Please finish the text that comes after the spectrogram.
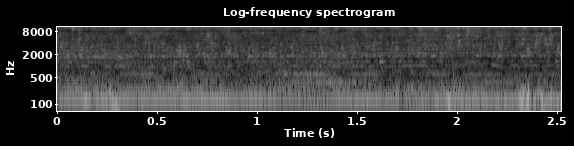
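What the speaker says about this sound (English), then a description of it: "put your water hose in there" Water from a garden hose pours into a buried clay olla, a faint, steady low gurgling and rushing that runs continuously with a few soft splashy bumps.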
